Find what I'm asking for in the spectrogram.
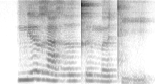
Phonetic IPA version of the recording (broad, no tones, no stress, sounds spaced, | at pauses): mʲ œ ɣ a ɣ əː kʼ ø m œ tʼ ḭ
